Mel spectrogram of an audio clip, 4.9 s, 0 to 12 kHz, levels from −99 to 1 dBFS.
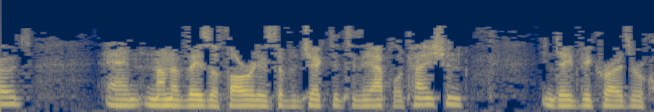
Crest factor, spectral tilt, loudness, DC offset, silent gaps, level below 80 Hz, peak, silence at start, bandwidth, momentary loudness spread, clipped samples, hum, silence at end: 22 dB; -7 dB/octave; -24 LUFS; under 0.1%; none; -64 dBFS; -4 dBFS; 0 s; 6 kHz; 8 LU; under 0.1%; none; 0 s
